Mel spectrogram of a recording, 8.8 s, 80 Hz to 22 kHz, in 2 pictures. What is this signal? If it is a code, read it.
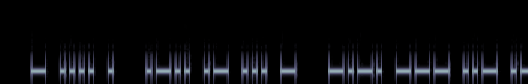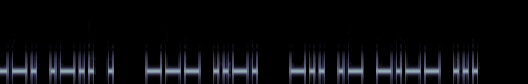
Morse code, heard as a keyed tone, about 30 wpm, 700 Hz. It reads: THE LAST COUPLE OF DAYS
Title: Sets of 5 Words Encore 30wpm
